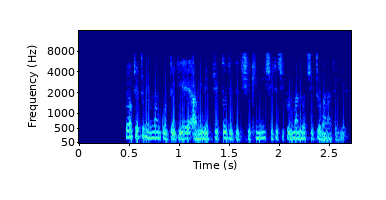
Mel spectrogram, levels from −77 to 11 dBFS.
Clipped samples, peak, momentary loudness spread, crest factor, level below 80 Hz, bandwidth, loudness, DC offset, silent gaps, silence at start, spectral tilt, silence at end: under 0.1%; -24 dBFS; 4 LU; 18 dB; -60 dBFS; 8.2 kHz; -41 LUFS; under 0.1%; none; 0.45 s; -5 dB/octave; 0.05 s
